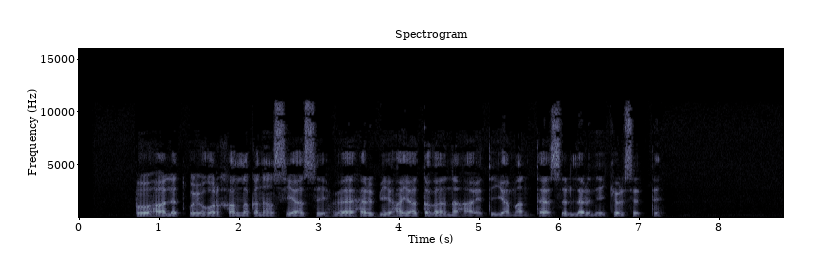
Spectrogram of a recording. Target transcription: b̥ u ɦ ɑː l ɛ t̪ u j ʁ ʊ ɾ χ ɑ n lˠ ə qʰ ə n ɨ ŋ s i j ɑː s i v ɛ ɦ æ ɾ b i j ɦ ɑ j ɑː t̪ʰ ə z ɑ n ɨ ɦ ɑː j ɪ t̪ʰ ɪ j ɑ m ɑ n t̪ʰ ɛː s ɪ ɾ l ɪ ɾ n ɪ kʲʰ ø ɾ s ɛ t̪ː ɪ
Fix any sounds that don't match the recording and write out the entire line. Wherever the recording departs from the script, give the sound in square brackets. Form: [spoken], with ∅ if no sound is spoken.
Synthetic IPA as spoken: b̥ u ɦ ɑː l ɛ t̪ u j ʁ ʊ ɾ χ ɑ n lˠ ə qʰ ə n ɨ ŋ s i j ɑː s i v ɛ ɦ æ ɾ b i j ɦ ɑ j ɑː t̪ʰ ə [ʁ] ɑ n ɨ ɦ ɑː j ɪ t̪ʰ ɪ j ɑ m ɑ n t̪ʰ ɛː s ɪ ɾ l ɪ ɾ n ɪ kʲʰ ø ɾ s ɛ t̪ː ɪ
